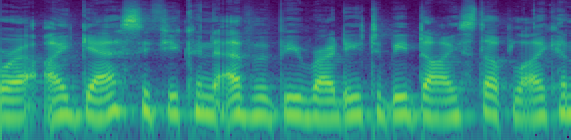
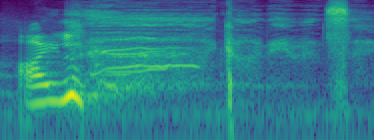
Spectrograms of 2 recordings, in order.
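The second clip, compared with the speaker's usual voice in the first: real giggling, words half whispered; can barely get the words out for laughing; breathless laugh-through; helpless laughter. Real, not acted. Laughing too hard to finish.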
